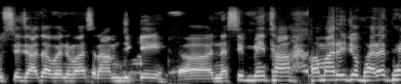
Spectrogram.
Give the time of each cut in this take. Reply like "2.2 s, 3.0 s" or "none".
3.0 s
